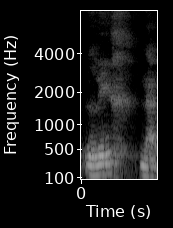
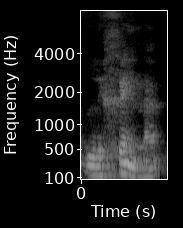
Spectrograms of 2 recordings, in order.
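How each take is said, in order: First: The ch joins the n with no vowel. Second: A short vowel separates the ch and n. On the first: The speaker calls it right. "Lechna e não lechena" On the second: The speaker calls it wrong. "e não lechena"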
